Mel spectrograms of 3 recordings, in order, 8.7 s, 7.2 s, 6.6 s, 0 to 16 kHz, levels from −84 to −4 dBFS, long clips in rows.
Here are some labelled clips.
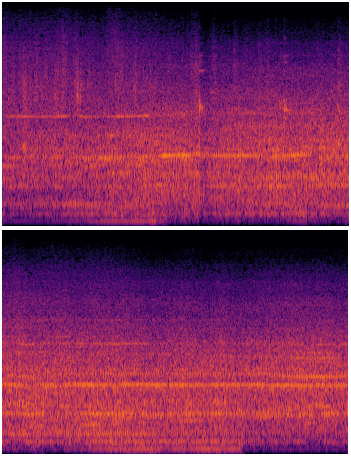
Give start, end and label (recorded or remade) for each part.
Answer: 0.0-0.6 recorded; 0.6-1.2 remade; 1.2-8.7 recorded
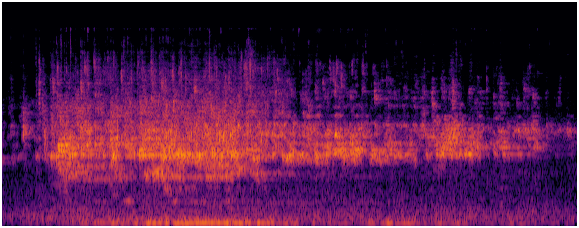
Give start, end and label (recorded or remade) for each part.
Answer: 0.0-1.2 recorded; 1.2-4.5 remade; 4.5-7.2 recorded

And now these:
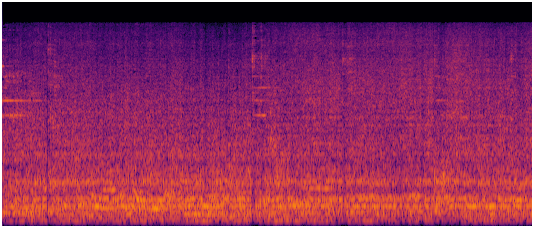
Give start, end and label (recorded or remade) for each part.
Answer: 0.0-6.6 recorded

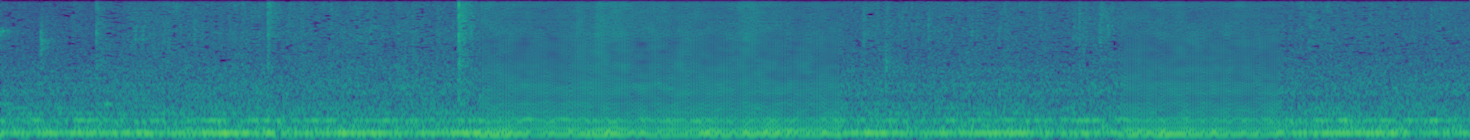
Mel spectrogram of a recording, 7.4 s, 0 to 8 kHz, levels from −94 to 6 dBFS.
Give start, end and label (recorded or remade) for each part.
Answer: 0.0-2.4 recorded; 2.4-4.2 remade; 4.2-5.6 recorded; 5.6-6.4 remade; 6.4-7.4 recorded

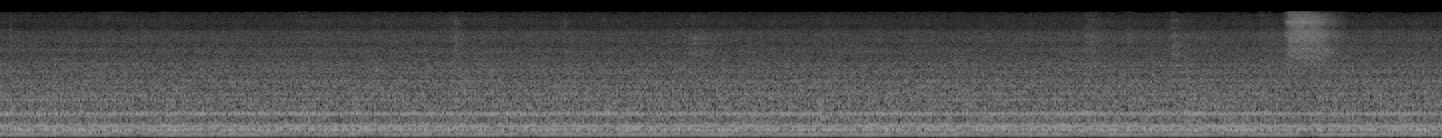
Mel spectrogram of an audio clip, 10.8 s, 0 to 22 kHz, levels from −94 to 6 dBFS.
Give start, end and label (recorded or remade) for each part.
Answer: 0.0-2.2 recorded; 2.2-4.1 remade; 4.1-10.8 recorded

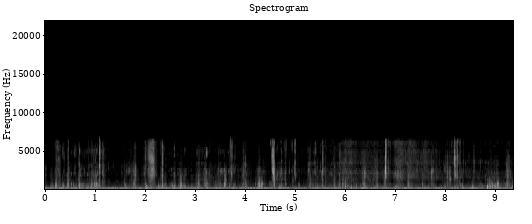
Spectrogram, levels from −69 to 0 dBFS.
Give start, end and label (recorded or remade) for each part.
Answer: 0.0-5.9 recorded; 5.9-9.4 remade

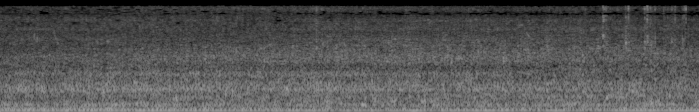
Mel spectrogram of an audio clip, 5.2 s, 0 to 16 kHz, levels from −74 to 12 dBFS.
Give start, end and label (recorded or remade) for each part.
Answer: 0.0-0.5 recorded; 0.5-1.0 remade; 1.0-5.2 recorded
